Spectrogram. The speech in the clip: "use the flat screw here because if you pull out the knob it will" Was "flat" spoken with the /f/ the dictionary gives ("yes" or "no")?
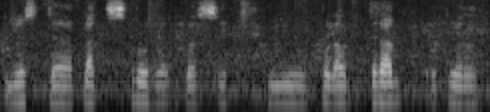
no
